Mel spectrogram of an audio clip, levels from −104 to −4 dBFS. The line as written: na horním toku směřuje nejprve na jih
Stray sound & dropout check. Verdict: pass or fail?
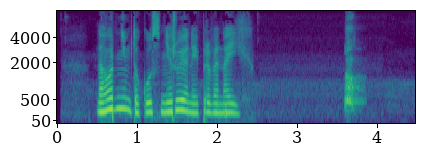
fail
